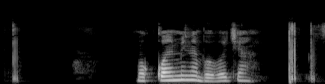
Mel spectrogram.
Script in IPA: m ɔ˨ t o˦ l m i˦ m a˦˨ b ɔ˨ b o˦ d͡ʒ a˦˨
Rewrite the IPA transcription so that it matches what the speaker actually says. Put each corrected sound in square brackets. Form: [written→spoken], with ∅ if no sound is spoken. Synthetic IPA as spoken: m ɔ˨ [t→k] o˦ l m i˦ [m→n] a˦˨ b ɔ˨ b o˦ d͡ʒ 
